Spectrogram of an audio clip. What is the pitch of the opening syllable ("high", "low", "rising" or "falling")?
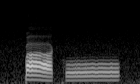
falling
